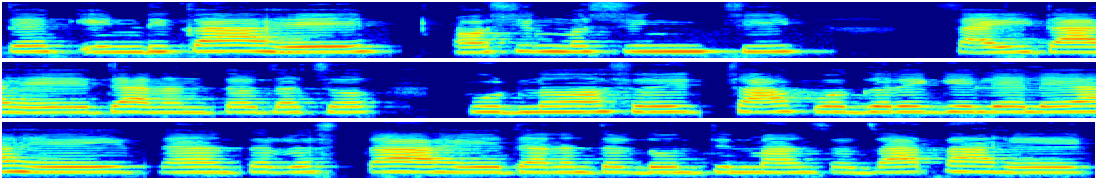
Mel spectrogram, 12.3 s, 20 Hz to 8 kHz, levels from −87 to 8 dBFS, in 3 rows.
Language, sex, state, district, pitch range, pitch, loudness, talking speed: Marathi, female, Maharashtra, Chandrapur, 245-265 Hz, 255 Hz, -21 LUFS, 130 wpm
